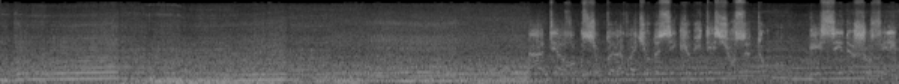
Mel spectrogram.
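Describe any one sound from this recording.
A racing car engine whines steadily, rising and falling in pitch as it changes gear.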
